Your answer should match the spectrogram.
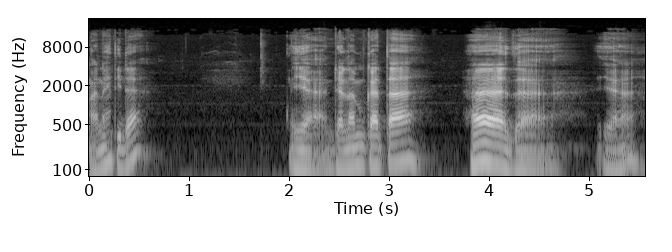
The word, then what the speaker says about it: هذا: Jadi kita tidak boleh membacanya dengan hadza gitu ya, tapi harus hadza, dua-duanya panjang.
